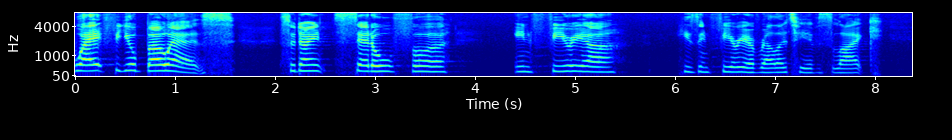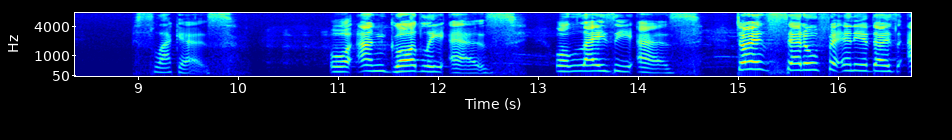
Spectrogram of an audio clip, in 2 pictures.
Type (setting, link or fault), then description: setting, live audience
